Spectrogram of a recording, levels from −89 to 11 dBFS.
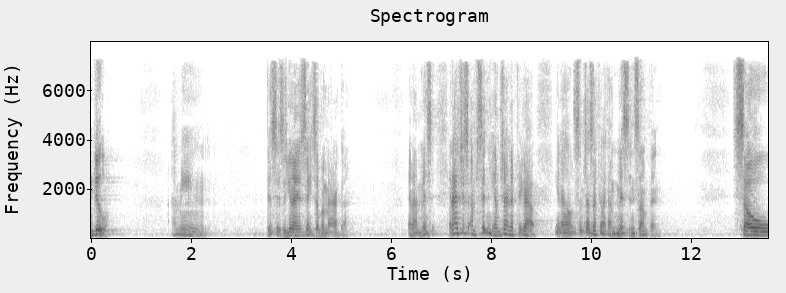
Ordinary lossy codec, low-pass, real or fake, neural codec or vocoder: AAC, 32 kbps; 7.2 kHz; real; none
